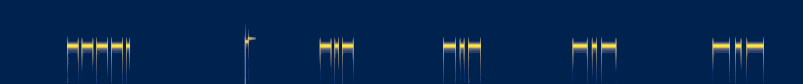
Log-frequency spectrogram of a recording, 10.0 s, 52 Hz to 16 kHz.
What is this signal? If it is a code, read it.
Morse code, heard as a keyed tone, about 23 wpm, spaced as for 7 wpm, 700 Hz. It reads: 9 KKKK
